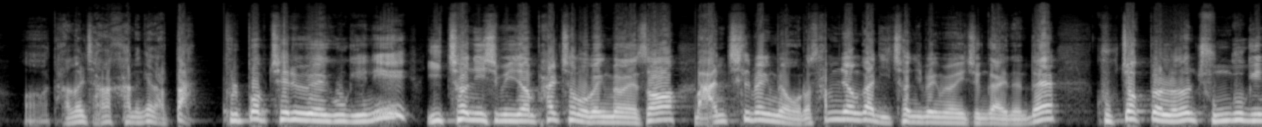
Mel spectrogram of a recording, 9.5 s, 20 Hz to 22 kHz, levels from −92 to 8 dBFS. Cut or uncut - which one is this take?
cut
